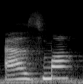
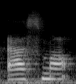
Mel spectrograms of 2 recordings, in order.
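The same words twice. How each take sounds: First: Asthma said as "AZ-ma", with a Z; American pronunciation. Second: Asthma said as "ASS-ma", with an S; British pronunciation. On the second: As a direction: say asthma without Z, British style. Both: Shown as a demonstration. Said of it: "choose however you like to pronounce".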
